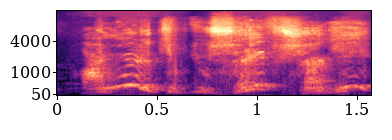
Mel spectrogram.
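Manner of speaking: put-on cartoon dog voice. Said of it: "You are doing the voice".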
